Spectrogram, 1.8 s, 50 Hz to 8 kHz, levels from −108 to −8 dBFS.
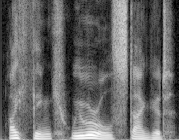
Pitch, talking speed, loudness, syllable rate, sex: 135 Hz, 200 wpm, -15 LUFS, 6.0 syllables/s, male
